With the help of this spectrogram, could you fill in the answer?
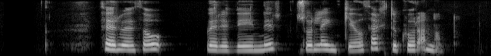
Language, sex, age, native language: Icelandic, female, 40-49, Icelandic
